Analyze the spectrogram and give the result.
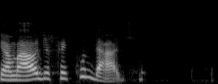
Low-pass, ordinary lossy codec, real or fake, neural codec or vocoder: none; none; fake; codec, 16 kHz, 1.1 kbps, Voila-Tokenizer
